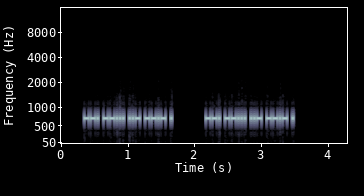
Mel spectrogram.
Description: Morse code, heard as a keyed tone, about 49 wpm, 700 Hz. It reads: G7UQE G7UQE
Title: DXCC-100 Call Signs - 5 Characters - Repeated 2x - 50wpm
